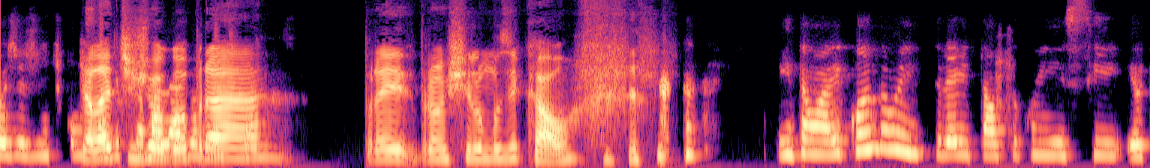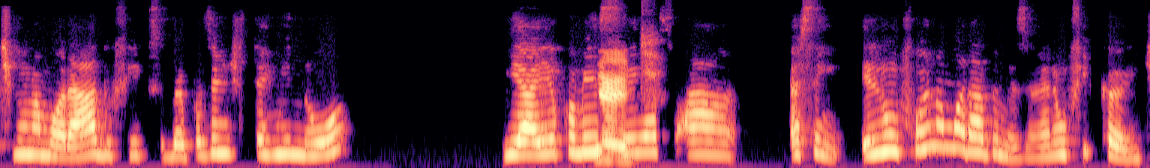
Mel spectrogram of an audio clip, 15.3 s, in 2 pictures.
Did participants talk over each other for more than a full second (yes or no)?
yes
